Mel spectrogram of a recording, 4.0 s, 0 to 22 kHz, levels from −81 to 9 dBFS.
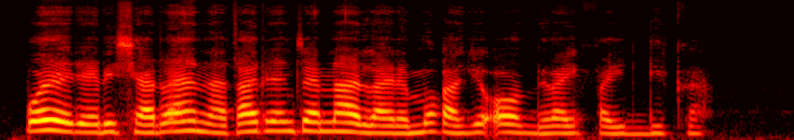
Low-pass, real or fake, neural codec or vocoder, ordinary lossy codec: none; fake; codec, 44.1 kHz, 3.4 kbps, Pupu-Codec; none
